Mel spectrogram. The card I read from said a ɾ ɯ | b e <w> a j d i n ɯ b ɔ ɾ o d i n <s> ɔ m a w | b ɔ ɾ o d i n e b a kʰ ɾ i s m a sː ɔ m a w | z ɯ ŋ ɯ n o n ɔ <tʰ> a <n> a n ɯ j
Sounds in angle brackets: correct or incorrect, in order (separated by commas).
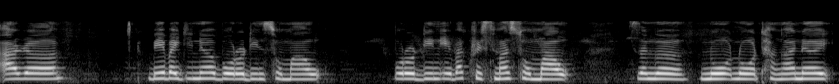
incorrect, correct, correct, incorrect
